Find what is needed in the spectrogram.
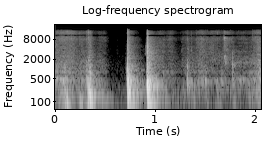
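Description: Cardboard shipping box being handled: a few short knocks and scrapes, the two sharpest close together about a second in.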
